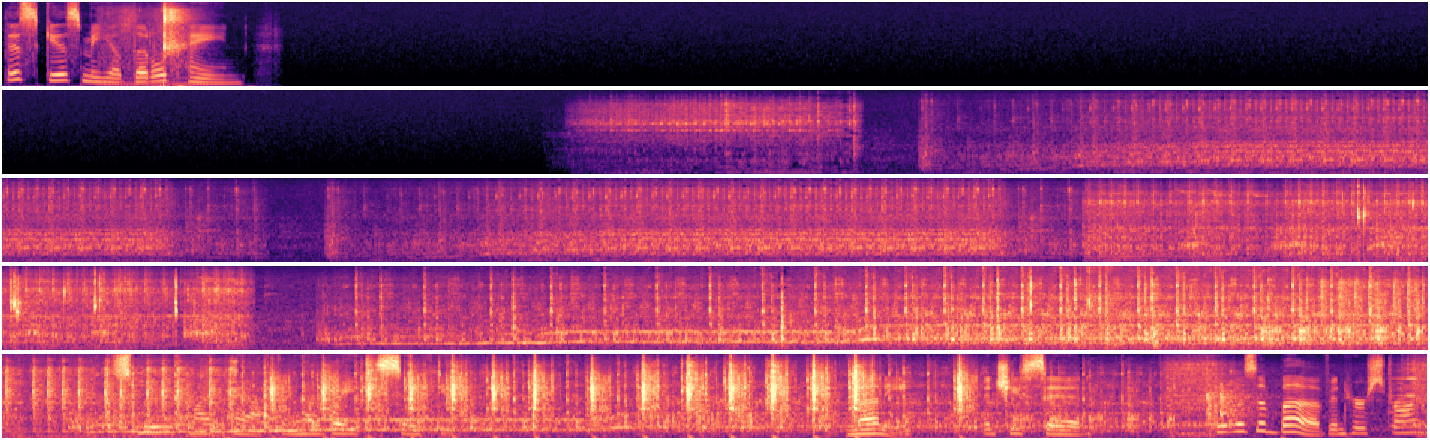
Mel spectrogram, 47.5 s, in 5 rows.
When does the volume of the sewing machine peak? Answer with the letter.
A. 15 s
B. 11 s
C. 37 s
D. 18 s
C.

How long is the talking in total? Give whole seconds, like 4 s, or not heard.
7 s.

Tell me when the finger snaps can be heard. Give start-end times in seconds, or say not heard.
0.6-1.4, 27.9-29.7.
